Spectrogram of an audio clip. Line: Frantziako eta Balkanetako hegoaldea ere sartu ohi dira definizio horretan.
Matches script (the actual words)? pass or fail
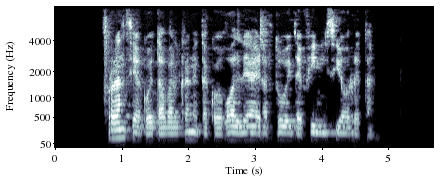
fail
